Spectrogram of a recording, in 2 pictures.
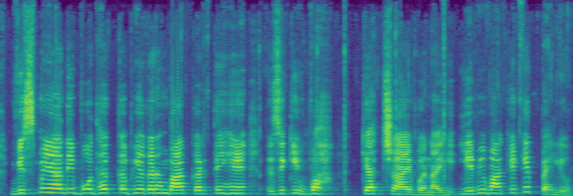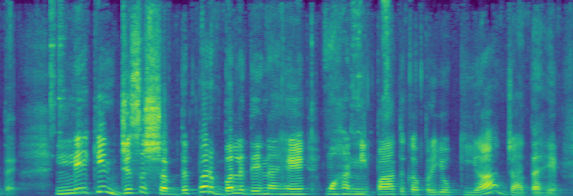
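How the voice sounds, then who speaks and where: A woman teaching an exam-prep grammar lecture, calling her students "beta" and often checking whether it is clear, drawing out example lines slowly. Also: high voice.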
